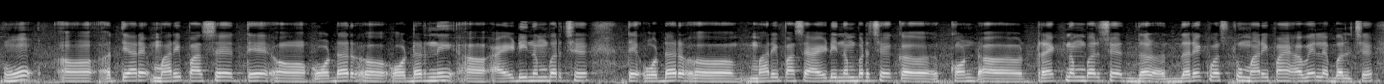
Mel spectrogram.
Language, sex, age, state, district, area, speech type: Gujarati, male, 18-30, Gujarat, Ahmedabad, urban, spontaneous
